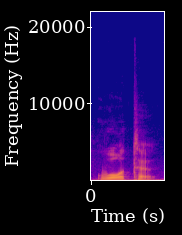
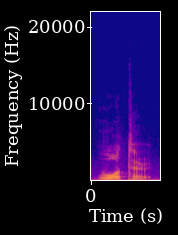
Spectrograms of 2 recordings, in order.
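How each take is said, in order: No difference in how they are said.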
